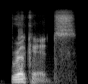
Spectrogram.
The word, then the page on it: rickets: British English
